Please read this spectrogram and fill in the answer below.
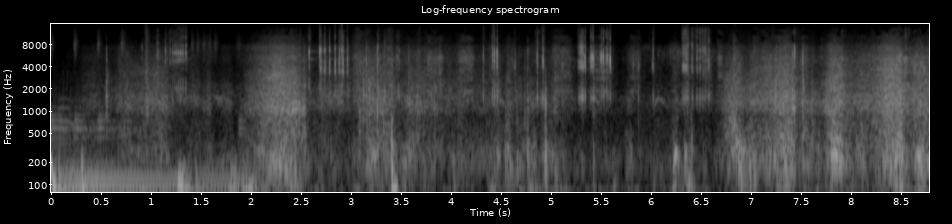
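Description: Background music fading out in the first two seconds, then faint, irregular crunching and rustling of snow and clothing close to the microphone, with scattered small clicks.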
